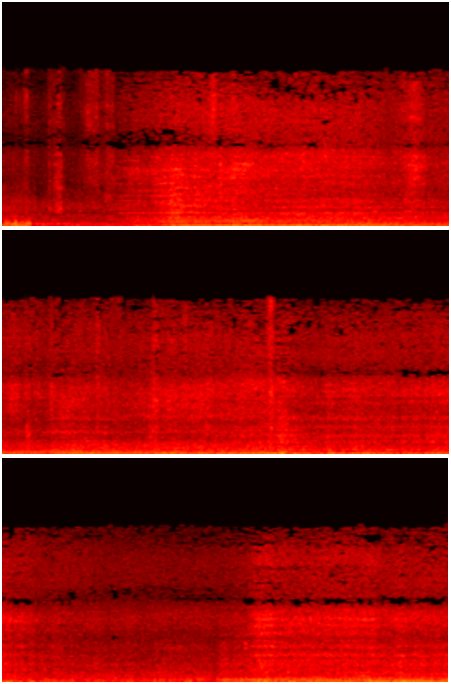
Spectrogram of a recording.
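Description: Waves break and wash onto a beach, surging and easing.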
